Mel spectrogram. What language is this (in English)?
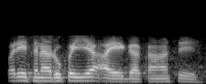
Hindi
